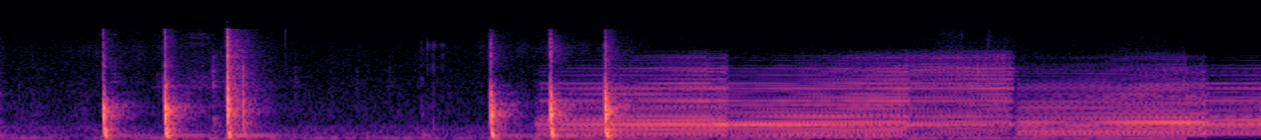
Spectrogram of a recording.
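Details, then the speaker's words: Chest percussion demonstration during thorax assessment: two sets of three short taps with a dull note that could indicate fluid around the lungs (pleural effusion). "the first abnormal sound would be the adornment sound that could be the presence of fluids around the lungs and it will be something like this"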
